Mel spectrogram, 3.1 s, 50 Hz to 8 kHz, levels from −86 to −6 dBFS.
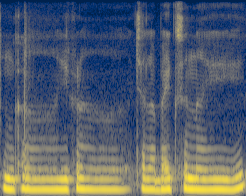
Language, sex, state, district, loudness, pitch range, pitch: Telugu, male, Andhra Pradesh, Annamaya, -13 LUFS, 155-160 Hz, 155 Hz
